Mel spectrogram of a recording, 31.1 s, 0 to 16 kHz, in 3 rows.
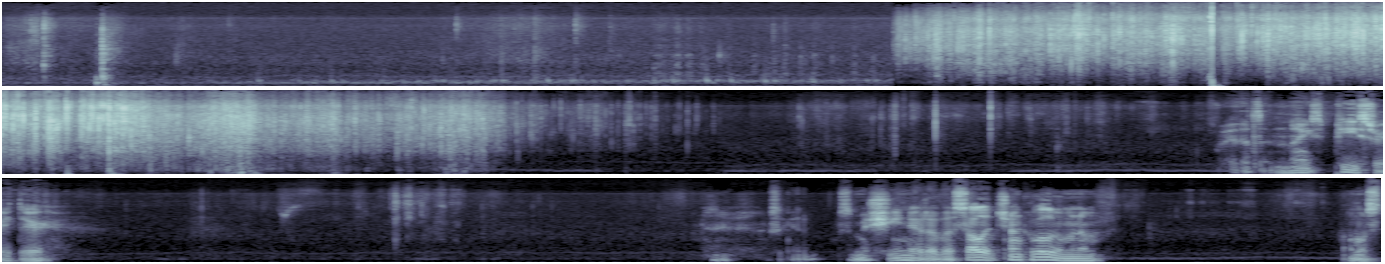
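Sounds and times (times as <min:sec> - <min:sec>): bubble wrap crinkling: 0:06.7 - 0:15.7, 0:16.3 - 0:18.0.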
